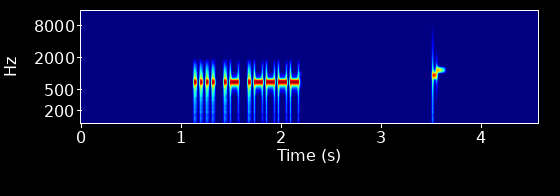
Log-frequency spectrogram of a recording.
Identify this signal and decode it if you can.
Morse code, heard as a keyed tone, about 40 wpm, 700 Hz. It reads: HA1
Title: Callsign Prefixes for Top 25 DXCC - Repeated 3x - 40wpm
